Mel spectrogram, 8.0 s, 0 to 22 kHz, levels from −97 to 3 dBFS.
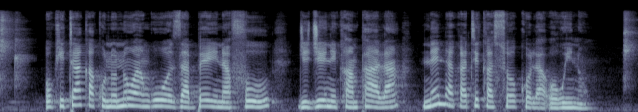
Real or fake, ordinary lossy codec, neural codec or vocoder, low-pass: fake; none; vocoder, 44.1 kHz, 128 mel bands, Pupu-Vocoder; 14.4 kHz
